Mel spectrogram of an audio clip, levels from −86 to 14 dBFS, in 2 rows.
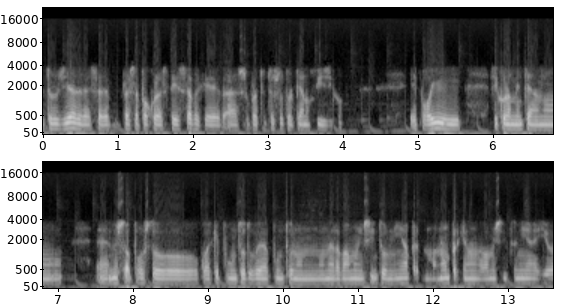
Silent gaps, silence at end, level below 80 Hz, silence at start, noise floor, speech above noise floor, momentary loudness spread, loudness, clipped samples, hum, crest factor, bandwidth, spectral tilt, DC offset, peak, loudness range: none; 0 s; -48 dBFS; 0 s; -44 dBFS; 26 dB; 10 LU; -18 LUFS; under 0.1%; none; 18 dB; 16 kHz; -6 dB/octave; under 0.1%; 0 dBFS; 3 LU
